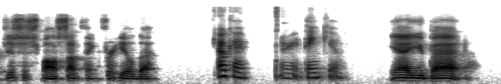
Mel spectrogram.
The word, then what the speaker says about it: Hilda: staying with you and how do you pronounce your name again Hilda Hilda h-i-l-d-a is the pronunciation okay is she the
